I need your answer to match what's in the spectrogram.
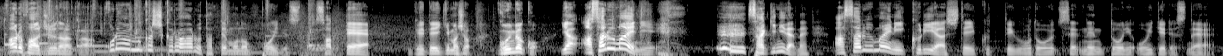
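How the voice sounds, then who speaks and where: A man giving let's play commentary on a survival game, muttering to himself and then breaking into excited outbursts. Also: medium pitch, fairly quick, soft background music. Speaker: game streamer.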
